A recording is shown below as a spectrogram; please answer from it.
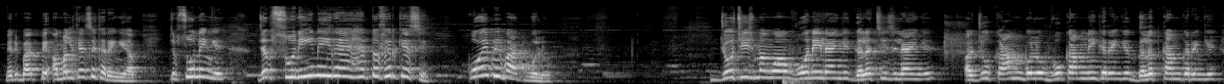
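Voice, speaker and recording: A woman's voice: high-pitched, expressive, moderate pace, roomy sound, soft background music. Aggrieved woman venting at home. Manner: aggrieved, repetitive complaining. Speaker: vlogger. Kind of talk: casual venting to camera.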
